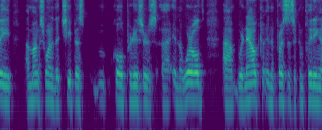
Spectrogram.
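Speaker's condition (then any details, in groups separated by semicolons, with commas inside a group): No condition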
